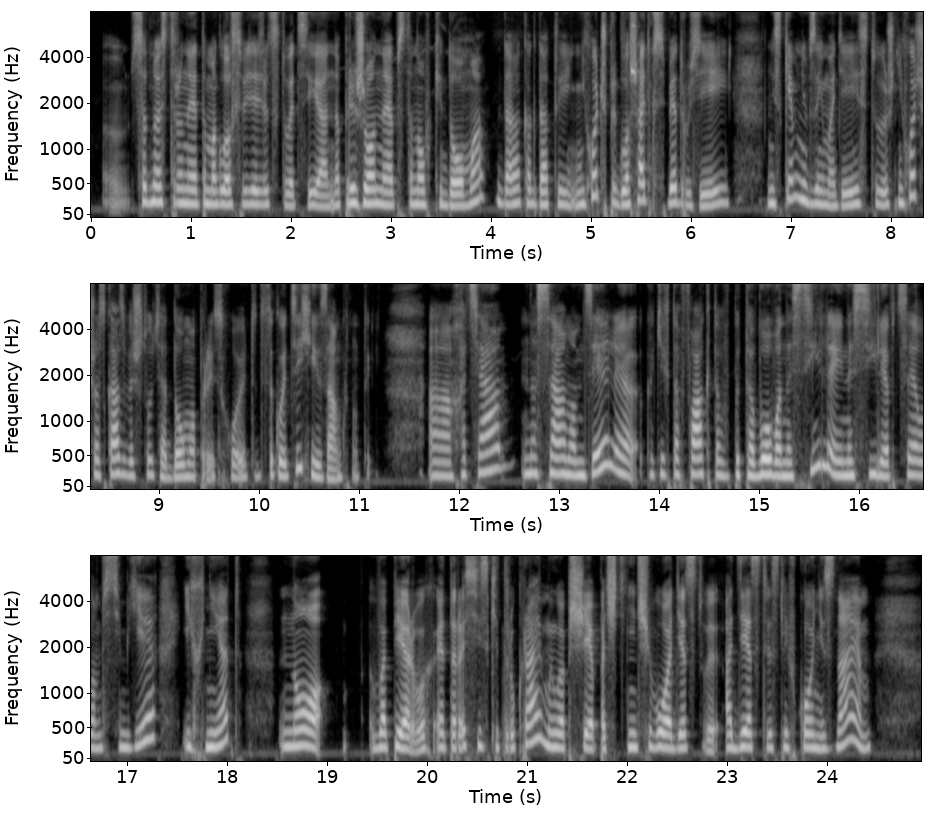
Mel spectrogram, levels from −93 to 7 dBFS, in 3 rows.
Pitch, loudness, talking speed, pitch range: 205 Hz, -22 LUFS, 170 wpm, 195-225 Hz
